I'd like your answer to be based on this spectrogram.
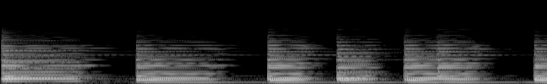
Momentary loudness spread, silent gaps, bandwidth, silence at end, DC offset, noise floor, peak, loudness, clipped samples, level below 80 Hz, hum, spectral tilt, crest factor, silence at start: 12 LU; none; 5.4 kHz; 0 s; under 0.1%; -46 dBFS; -8 dBFS; -25 LUFS; under 0.1%; -58 dBFS; none; -10 dB/octave; 16 dB; 0 s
